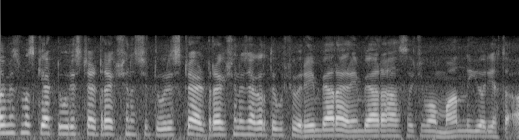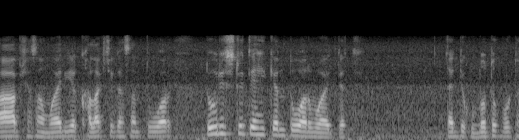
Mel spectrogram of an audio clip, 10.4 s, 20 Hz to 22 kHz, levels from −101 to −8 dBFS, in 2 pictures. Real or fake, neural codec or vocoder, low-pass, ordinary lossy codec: real; none; none; none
